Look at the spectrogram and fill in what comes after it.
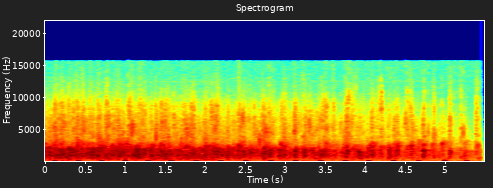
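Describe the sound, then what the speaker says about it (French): Audience applause at a science film screening and discussion, a steady wash of many hands clapping throughout, with a few sharper, evenly spaced claps standing out near the front, sustained at even loudness. "qu'on applaudit évidemment"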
